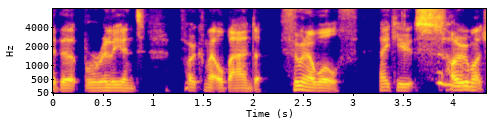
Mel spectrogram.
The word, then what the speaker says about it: Thunarwulf: Is it pronounced Thunarwulf?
